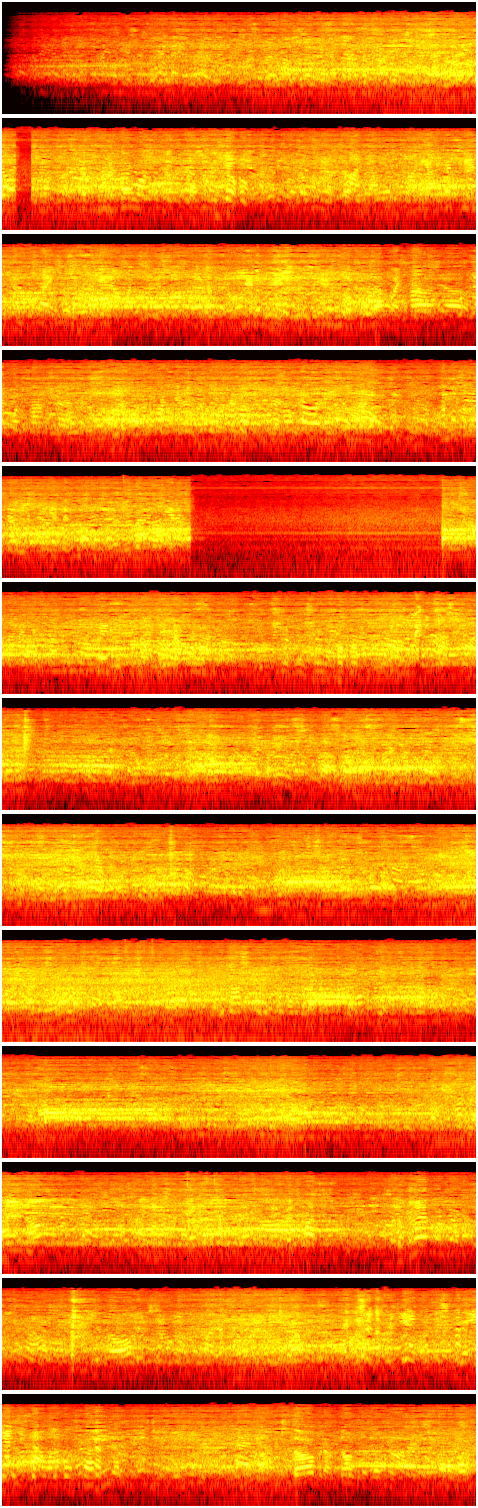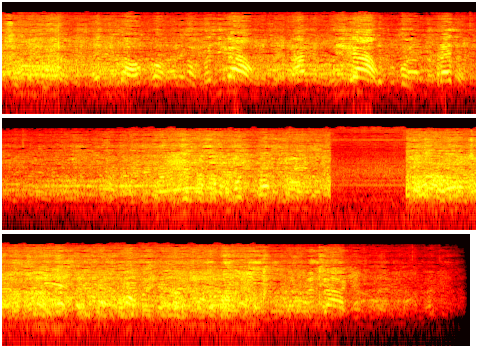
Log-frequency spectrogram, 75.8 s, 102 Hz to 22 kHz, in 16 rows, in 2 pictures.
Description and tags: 16.09.2010: about 21.00. the sound of political-religious gathering in front of Polish parliament in Warszawa recorded via internet during on-line live transmission.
